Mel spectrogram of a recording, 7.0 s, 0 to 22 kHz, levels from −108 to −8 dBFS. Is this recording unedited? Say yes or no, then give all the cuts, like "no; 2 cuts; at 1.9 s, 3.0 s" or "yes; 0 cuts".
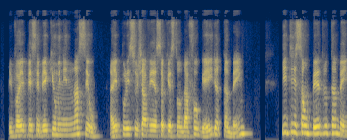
yes; 0 cuts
